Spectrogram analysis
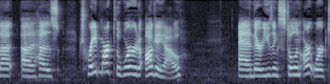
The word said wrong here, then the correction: Ahegao: Oh, Ahegao? – Yeah.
